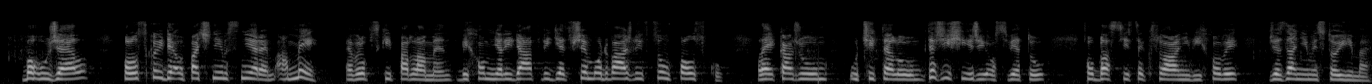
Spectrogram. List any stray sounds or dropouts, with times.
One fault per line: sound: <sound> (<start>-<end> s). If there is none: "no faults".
no faults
